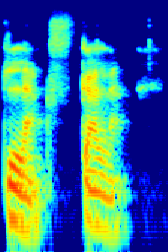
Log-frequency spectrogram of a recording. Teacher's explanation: Tenemos la consonante dental oclusiva sorda, luego la lateral, luego la vocal que estaría funcionando como el núcleo de la sílaba, y luego las dos consonantes siguientes que serían la coda de esta sílaba.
